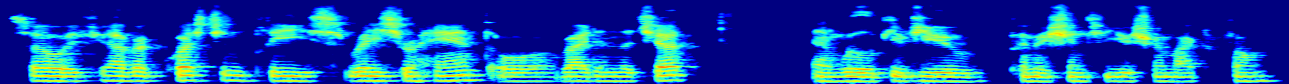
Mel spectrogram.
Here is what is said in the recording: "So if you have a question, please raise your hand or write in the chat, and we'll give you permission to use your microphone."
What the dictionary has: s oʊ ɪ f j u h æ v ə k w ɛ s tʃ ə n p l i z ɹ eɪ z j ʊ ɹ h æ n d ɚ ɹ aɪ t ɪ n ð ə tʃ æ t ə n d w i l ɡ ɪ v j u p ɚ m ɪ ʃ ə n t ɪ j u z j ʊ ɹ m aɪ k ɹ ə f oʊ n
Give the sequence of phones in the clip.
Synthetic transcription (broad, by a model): s oʊ ɪ f j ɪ v ə k w ɛ s tʃ ə n p l i z ɹ eɪ z j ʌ ɹ h æ n d ɚ ɹ aɪ t ɪ n ð ə tʃ æ t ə n w i l ɡ ɪ v j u p ɚ m ɪ ʃ ə n t ɪ j u z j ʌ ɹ m aɪ k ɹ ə f oʊ n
